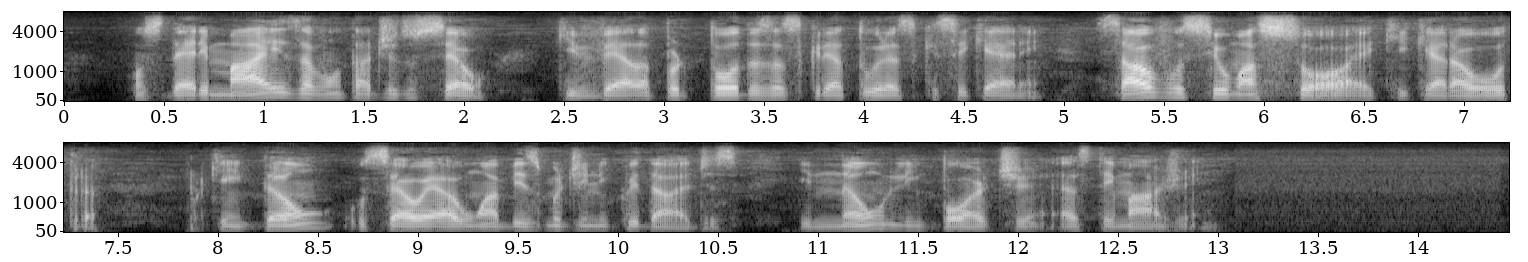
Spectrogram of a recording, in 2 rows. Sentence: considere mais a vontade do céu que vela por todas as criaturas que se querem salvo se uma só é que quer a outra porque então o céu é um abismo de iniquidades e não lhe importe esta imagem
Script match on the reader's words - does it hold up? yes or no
yes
